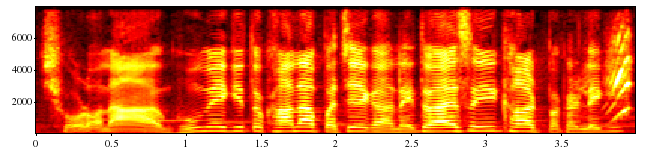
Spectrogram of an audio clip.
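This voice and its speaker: A woman's voice: medium pitch, moderate pace, vocal fry, music in the background, close to an everyday voice. A woman voicing a practical thirty-year-old son in a cartoon family drama, explaining in a casual, mildly exasperated manner. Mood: dismissive, weary.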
